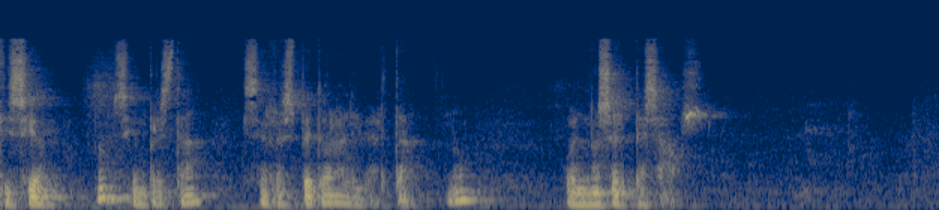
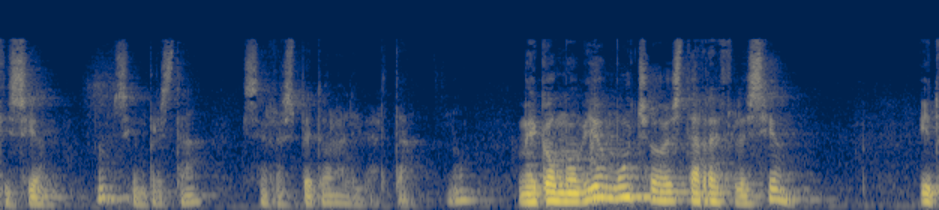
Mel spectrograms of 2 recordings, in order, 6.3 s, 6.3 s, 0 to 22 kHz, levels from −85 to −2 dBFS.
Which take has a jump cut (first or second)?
second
